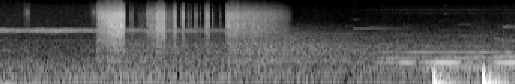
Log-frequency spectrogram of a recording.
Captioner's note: static crackles; peaceful music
